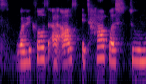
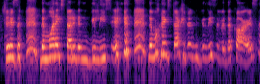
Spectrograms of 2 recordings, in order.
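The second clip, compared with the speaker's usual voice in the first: loud, higher-pitched talk through real laughter; laughing; 4 semitones higher, 8 dB louder than usual. Real, not acted. Meditation guide apologising to the group for morning traffic noise, laughing. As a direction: crack up while talking.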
